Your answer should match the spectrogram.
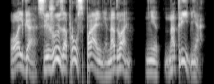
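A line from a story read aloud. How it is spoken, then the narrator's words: Growling. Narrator (Russian): зарычал я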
